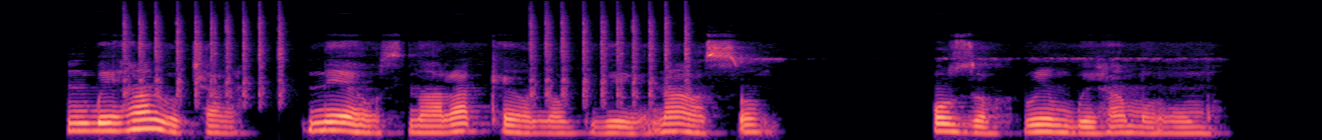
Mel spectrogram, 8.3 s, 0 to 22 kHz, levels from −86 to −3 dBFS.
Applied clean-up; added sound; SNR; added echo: none; Ratchet, pawl; 14 dB; none.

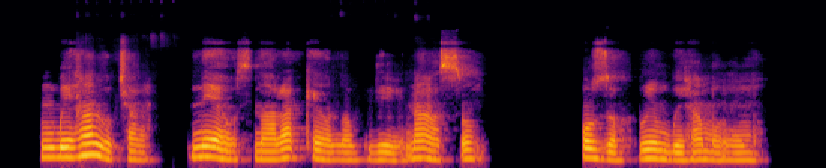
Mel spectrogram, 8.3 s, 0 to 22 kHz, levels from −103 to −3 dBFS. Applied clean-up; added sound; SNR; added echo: neural mask model Resemble Enhance denoiser.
